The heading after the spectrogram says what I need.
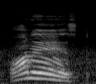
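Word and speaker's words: honest: এর পূর্বে এ বইছে এন্ড অনেস্ট অনেস্ট এই এখানে এখানে এইচ আছে কিন্তু এইচ এর মত উচ্চারণ হচ্ছে না অনেস্ট উচ্চারণ হচ্ছে অনেস্ট ও এর হচ্ছে ও অন্য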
